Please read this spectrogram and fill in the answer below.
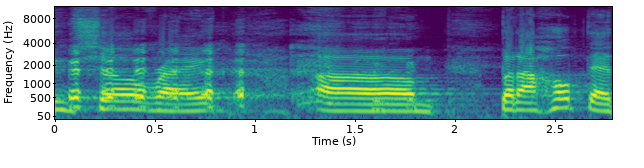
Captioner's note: laughs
